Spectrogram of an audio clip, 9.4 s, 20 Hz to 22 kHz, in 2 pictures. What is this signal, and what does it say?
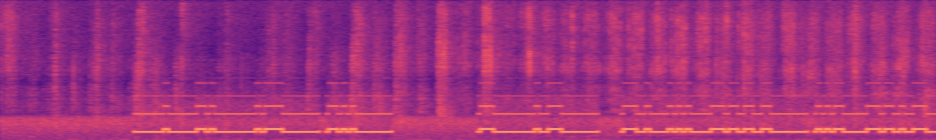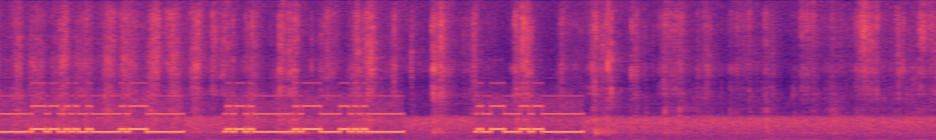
TTY/TDD text telephone tones (45.45 baud Baudot), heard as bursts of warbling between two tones, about 400 Hz shift, 1600 Hz centre, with the noise of a restroom. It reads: GERMANY IS A FEDERAL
